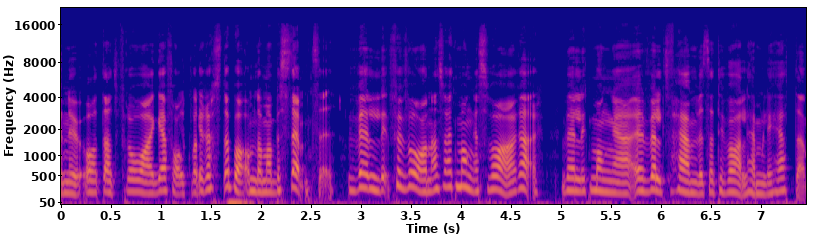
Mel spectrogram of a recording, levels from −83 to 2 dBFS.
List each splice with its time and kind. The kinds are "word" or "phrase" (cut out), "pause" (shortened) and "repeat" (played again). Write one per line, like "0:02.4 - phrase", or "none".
0:01.4 - phrase
0:02.9 - word
0:05.0 - pause
0:06.1 - word

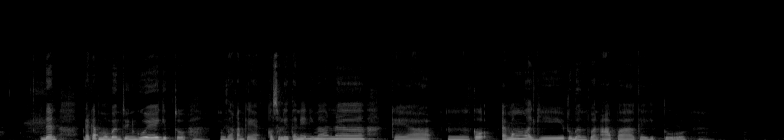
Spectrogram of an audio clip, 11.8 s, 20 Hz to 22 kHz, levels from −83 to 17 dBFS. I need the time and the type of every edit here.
0:01.5 - word
0:03.1 - pause
0:04.0 - pause
0:06.6 - pause
0:08.5 - phrase

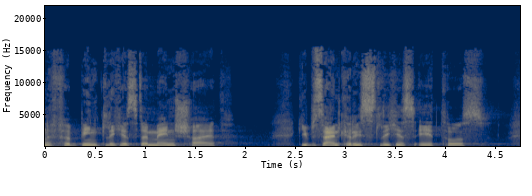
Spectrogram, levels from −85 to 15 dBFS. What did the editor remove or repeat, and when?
0:00.9 - word
0:02.9 - word

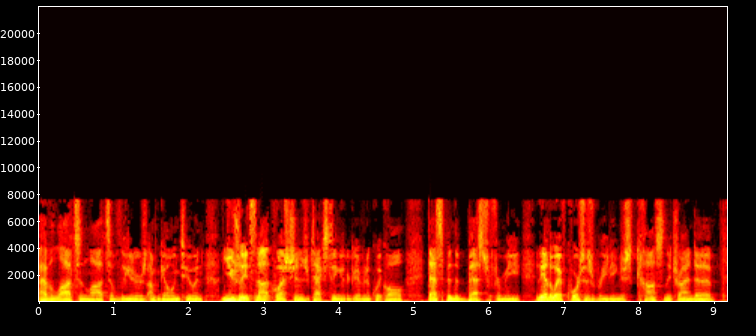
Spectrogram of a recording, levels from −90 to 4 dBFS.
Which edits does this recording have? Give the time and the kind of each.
0:01.6 - word
0:03.1 - word
0:03.6 - word
0:04.1 - word
0:04.6 - word
0:06.0 - word

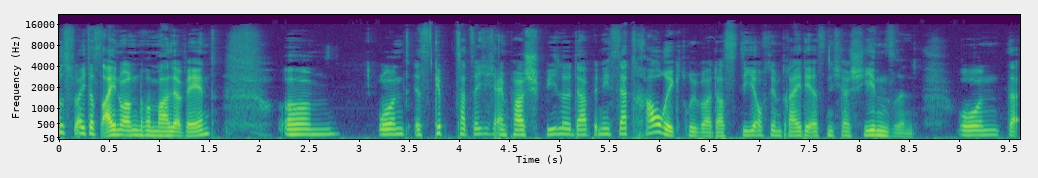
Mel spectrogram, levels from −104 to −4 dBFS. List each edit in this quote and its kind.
none

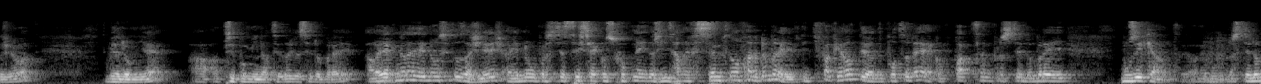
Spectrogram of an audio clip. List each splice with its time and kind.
none

